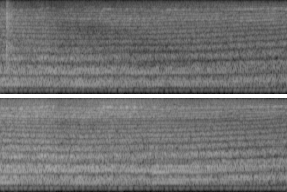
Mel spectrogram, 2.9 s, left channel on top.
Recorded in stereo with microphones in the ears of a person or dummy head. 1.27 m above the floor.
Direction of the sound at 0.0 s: 75° right (ahead or behind).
